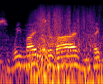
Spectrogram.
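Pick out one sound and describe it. Lightning cracks down in a sharp burst.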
